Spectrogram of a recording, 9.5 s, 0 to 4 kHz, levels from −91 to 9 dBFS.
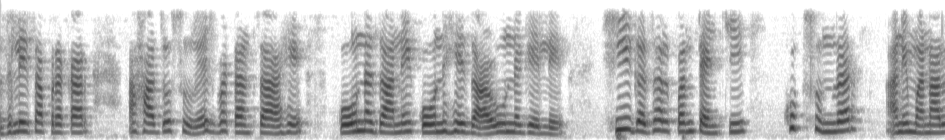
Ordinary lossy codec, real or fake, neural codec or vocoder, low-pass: none; real; none; 3.6 kHz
